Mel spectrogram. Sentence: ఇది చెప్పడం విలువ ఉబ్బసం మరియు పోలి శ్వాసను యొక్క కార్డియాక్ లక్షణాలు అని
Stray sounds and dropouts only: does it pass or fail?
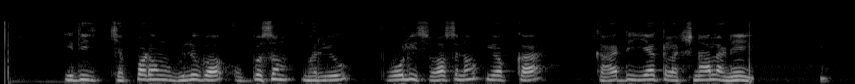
pass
